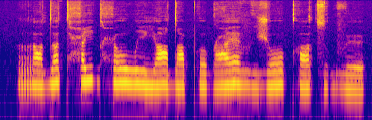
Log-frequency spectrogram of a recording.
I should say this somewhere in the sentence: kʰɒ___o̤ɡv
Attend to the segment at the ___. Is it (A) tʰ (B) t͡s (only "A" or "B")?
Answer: B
